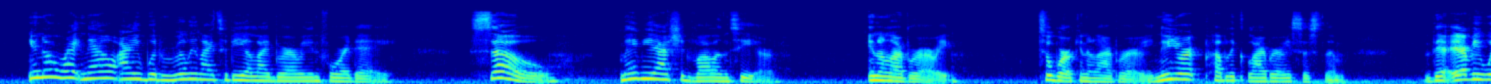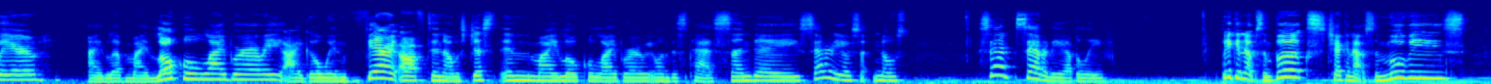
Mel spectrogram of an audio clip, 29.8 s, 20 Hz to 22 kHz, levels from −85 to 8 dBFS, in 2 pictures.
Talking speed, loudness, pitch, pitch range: 140 wpm, -33 LUFS, 190 Hz, 160-240 Hz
